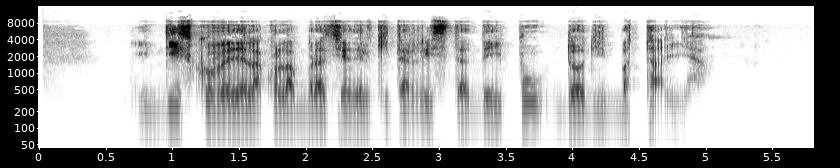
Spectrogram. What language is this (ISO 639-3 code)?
ita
